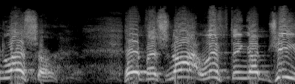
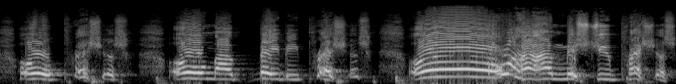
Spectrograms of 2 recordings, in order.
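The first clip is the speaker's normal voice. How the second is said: weepy, slow, sobbing, with drawn-out "oh". Retelling a woman at the airport greeting her dog: imitating a crying woman. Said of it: "And she was crying".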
